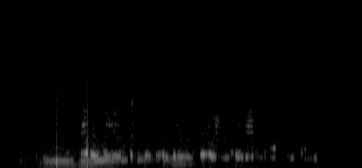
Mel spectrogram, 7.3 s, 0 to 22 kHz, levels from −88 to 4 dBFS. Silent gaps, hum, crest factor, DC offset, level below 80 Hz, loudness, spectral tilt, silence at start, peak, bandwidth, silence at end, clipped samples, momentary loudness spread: 3.95-3.99 s, 5.61-5.74 s, 5.92-6.01 s; none; 28 dB; under 0.1%; -76 dBFS; -58 LUFS; -9.5 dB/octave; 0.8 s; -32 dBFS; 7 kHz; 0.9 s; under 0.1%; 13 LU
